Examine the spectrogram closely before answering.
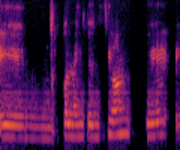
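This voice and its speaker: A woman's fairly high voice, with fairly even intonation, comes through dry and close with no echo. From Argentina, Buenos Aires west (Coronado). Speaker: Bach flower therapist and teacher. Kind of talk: webinar presentation.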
